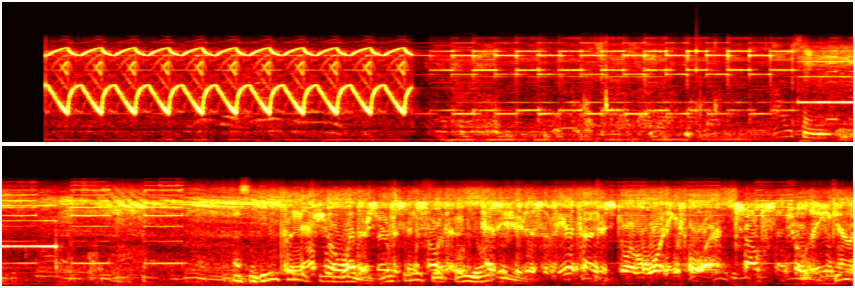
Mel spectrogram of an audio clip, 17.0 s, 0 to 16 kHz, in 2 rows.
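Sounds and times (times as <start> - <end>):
electronic siren yelp: 0.4 - 12.0
electronic tune of stepping tones: 0.5 - 11.3.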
